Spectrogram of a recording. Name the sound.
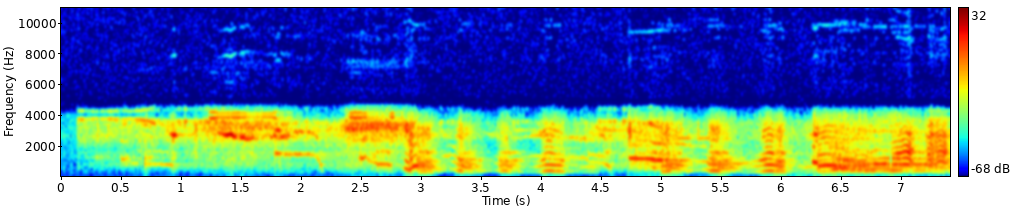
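dog barking and howling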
